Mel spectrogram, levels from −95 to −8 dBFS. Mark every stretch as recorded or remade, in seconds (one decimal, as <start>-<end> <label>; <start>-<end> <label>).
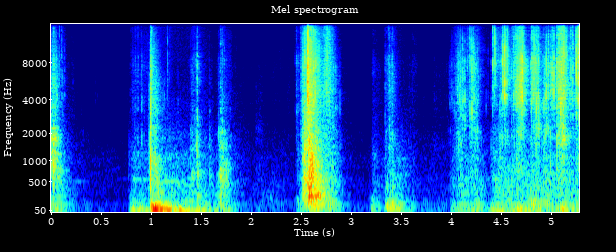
0.0-1.8 recorded; 1.8-2.4 remade; 2.4-2.9 recorded; 2.9-3.3 remade; 3.3-4.7 recorded; 4.7-5.3 remade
